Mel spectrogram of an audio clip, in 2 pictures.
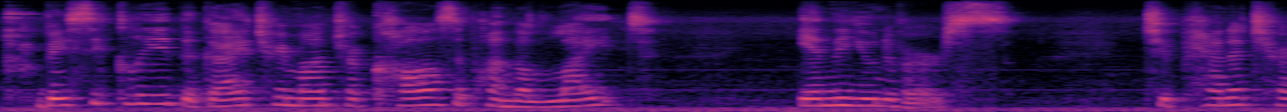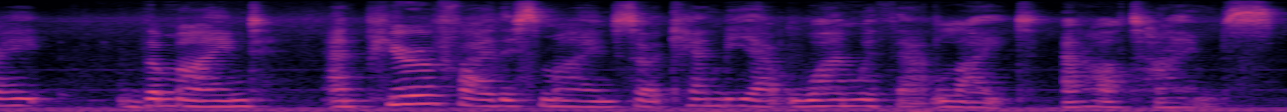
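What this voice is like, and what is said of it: Flat American accent. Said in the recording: “my flat American accent”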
